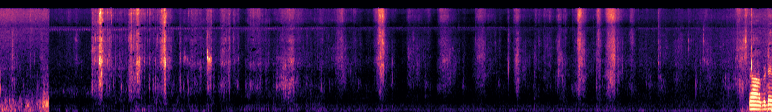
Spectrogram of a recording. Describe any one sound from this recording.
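Footsteps swish and crunch through dry grass.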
